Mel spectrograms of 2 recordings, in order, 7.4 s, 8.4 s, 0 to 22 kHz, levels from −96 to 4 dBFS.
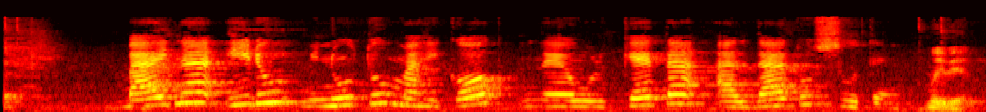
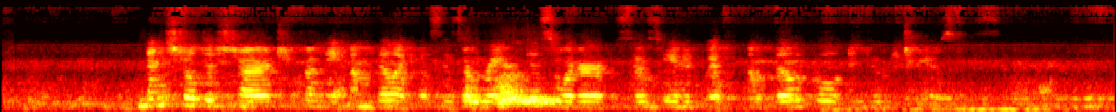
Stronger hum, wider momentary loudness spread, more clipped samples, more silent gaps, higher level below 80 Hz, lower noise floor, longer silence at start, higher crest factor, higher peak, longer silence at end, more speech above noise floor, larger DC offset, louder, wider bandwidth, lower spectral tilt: neither; second, 14 LU vs 21 LU; neither; neither; about the same, -60 dBFS vs -62 dBFS; first, -56 dBFS vs -41 dBFS; second, 0.05 s vs 0.2 s; first, 22 dB vs 16 dB; about the same, -4 dBFS vs -2 dBFS; about the same, 0.05 s vs 0 s; first, 30 dB vs 23 dB; neither; second, -25 LUFS vs -17 LUFS; second, 11.5 kHz vs 17 kHz; second, -4 dB/octave vs -6 dB/octave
